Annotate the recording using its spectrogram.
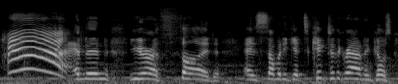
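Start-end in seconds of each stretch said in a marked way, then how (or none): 0.1-0.7 high, loud screech. Acted. Game master plays Clarissa as people burst in, screeching. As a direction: let out a piercing acted shriek. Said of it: "Clarissa screeches".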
